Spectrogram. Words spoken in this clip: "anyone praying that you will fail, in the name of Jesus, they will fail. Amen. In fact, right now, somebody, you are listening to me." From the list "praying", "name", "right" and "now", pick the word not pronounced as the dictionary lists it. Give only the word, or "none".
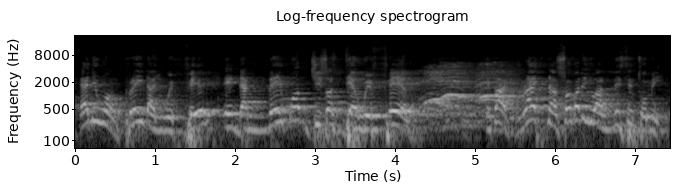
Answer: none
